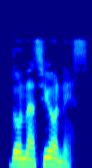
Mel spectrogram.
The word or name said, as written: DONACIONES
